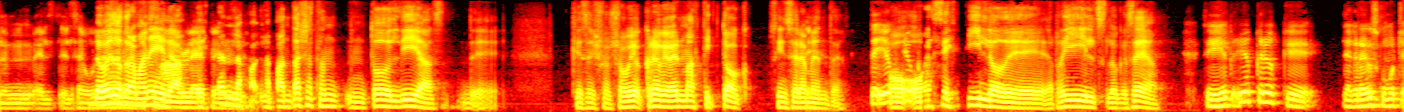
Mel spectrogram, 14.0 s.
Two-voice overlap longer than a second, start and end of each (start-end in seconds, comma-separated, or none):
0.9-2.5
